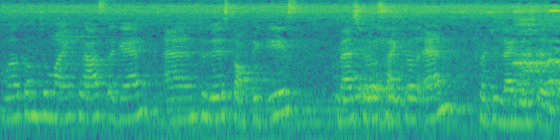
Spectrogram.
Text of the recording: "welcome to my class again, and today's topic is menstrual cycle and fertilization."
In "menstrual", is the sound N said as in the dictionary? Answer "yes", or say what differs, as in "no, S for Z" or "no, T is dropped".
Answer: no, N is dropped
